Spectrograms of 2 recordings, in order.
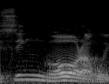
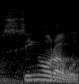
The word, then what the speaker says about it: singer: 자 내가 분명히 이거를 많은 학생들이 싱거라고 읽는데 싱거가 아니고 뭐라고 싱어라고 설명했습니다.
